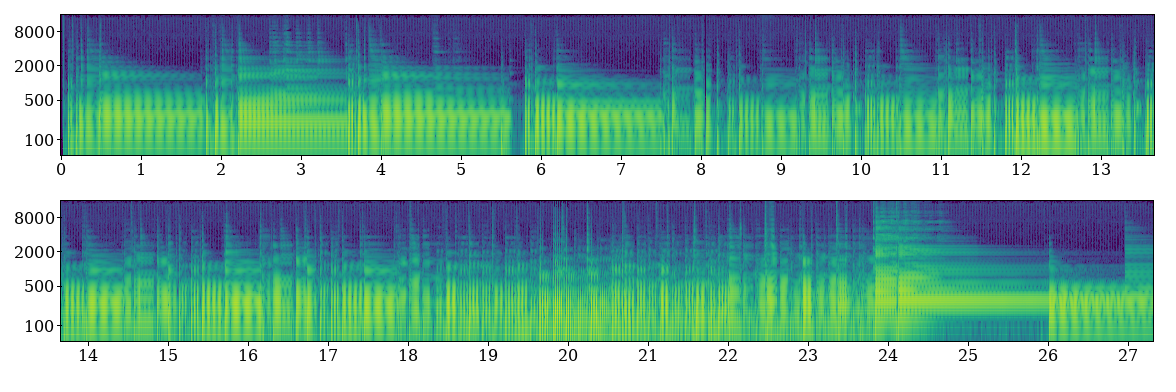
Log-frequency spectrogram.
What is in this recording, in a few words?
mids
